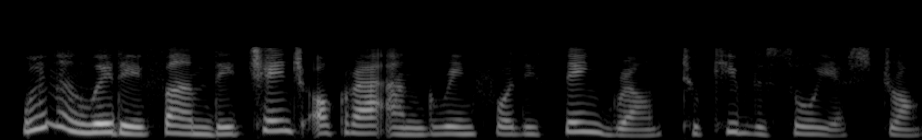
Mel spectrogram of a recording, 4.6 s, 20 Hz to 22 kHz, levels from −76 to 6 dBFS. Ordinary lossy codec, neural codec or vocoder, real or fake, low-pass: none; codec, 16 kHz in and 24 kHz out, 0.4 kbps, LongCat-Audio-Codec, two codebook decoder; fake; 5.4 kHz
